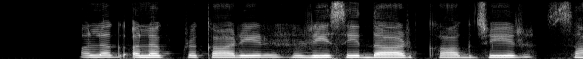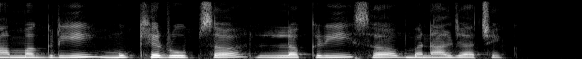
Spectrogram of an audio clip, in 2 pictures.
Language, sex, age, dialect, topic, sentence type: Magahi, female, 18-24, Northeastern/Surjapuri, agriculture, statement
